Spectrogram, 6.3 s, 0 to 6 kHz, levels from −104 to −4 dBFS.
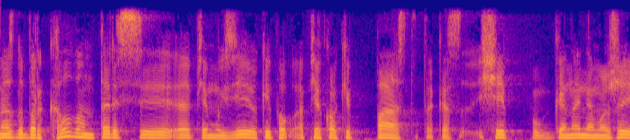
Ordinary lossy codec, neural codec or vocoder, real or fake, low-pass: AAC, 48 kbps; none; real; 5.4 kHz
